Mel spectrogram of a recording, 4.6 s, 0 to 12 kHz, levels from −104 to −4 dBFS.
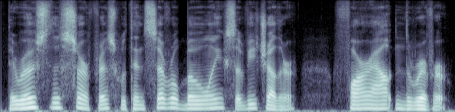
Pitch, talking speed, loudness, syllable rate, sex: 120 Hz, 225 wpm, -18 LUFS, 6.1 syllables/s, male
